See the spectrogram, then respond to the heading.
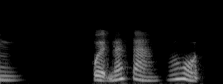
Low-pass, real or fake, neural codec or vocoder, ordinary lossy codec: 7.2 kHz; fake; codec, 16 kHz, about 1 kbps, DyCAST, with the encoder's durations; AAC, 32 kbps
